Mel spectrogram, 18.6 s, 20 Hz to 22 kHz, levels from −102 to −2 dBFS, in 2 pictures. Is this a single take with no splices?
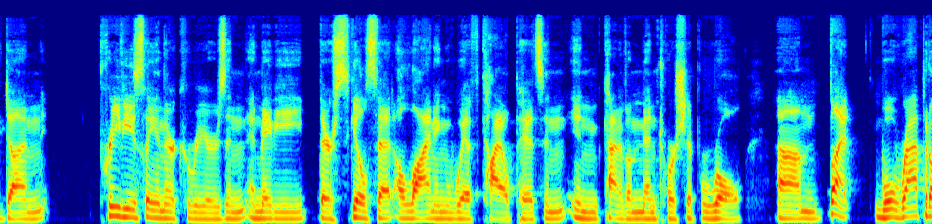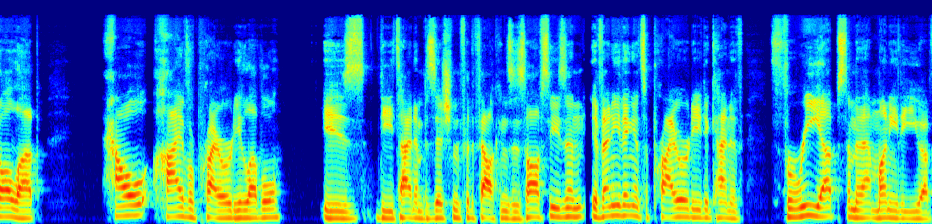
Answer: no; 1 cut; at 15.2 s

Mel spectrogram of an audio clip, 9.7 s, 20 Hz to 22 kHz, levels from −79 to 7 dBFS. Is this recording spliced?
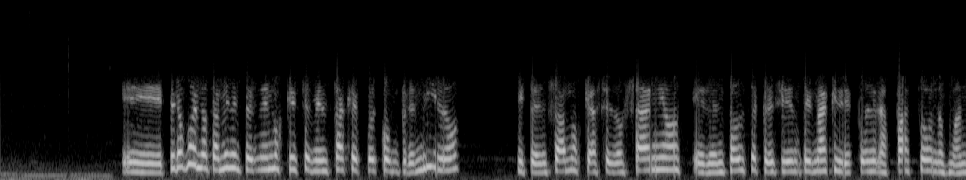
yes; 2 cuts; at 1.1 s, 6.9 s

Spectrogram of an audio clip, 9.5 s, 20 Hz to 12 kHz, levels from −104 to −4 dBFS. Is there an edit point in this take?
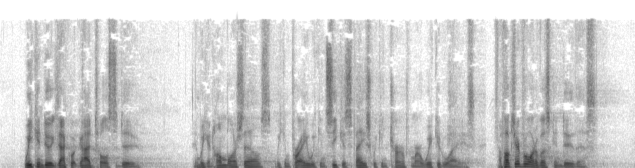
yes; 1 cut; at 7.3 s

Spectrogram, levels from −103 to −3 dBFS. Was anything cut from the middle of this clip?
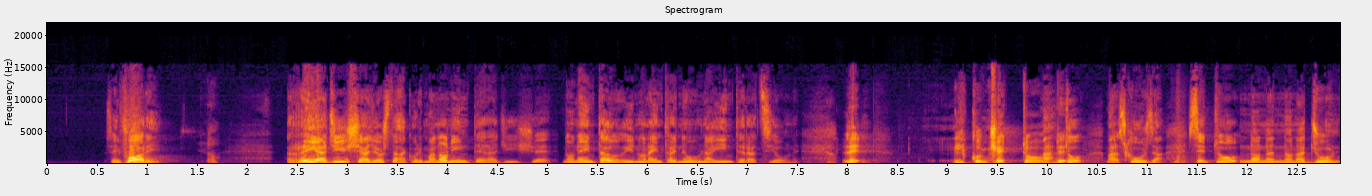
yes; 3 cuts; at 5.1 s, 7.9 s, 11.9 s

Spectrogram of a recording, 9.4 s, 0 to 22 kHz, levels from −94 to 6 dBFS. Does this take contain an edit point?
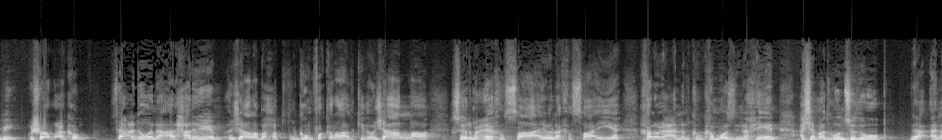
no; 0 cuts

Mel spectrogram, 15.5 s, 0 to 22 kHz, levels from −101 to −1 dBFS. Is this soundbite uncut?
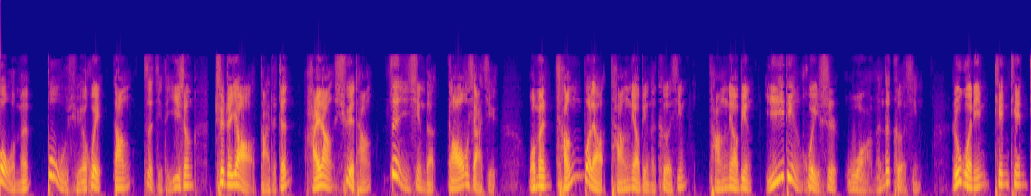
yes; 0 cuts

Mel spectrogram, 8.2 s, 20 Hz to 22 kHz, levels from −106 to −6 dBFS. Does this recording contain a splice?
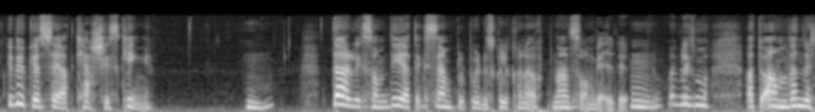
yes; 1 cut; at 2.3 s

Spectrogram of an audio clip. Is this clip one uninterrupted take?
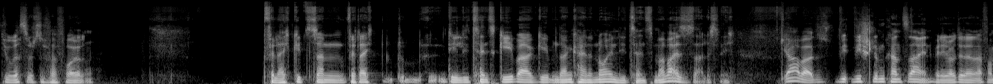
yes; 0 cuts

